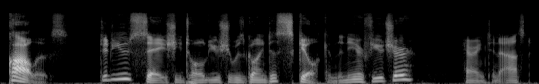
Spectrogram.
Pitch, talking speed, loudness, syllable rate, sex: 120 Hz, 200 wpm, -25 LUFS, 5.4 syllables/s, male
